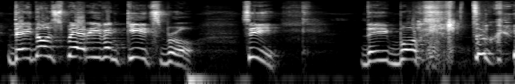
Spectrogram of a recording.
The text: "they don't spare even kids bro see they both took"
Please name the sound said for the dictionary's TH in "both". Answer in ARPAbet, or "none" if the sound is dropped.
S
